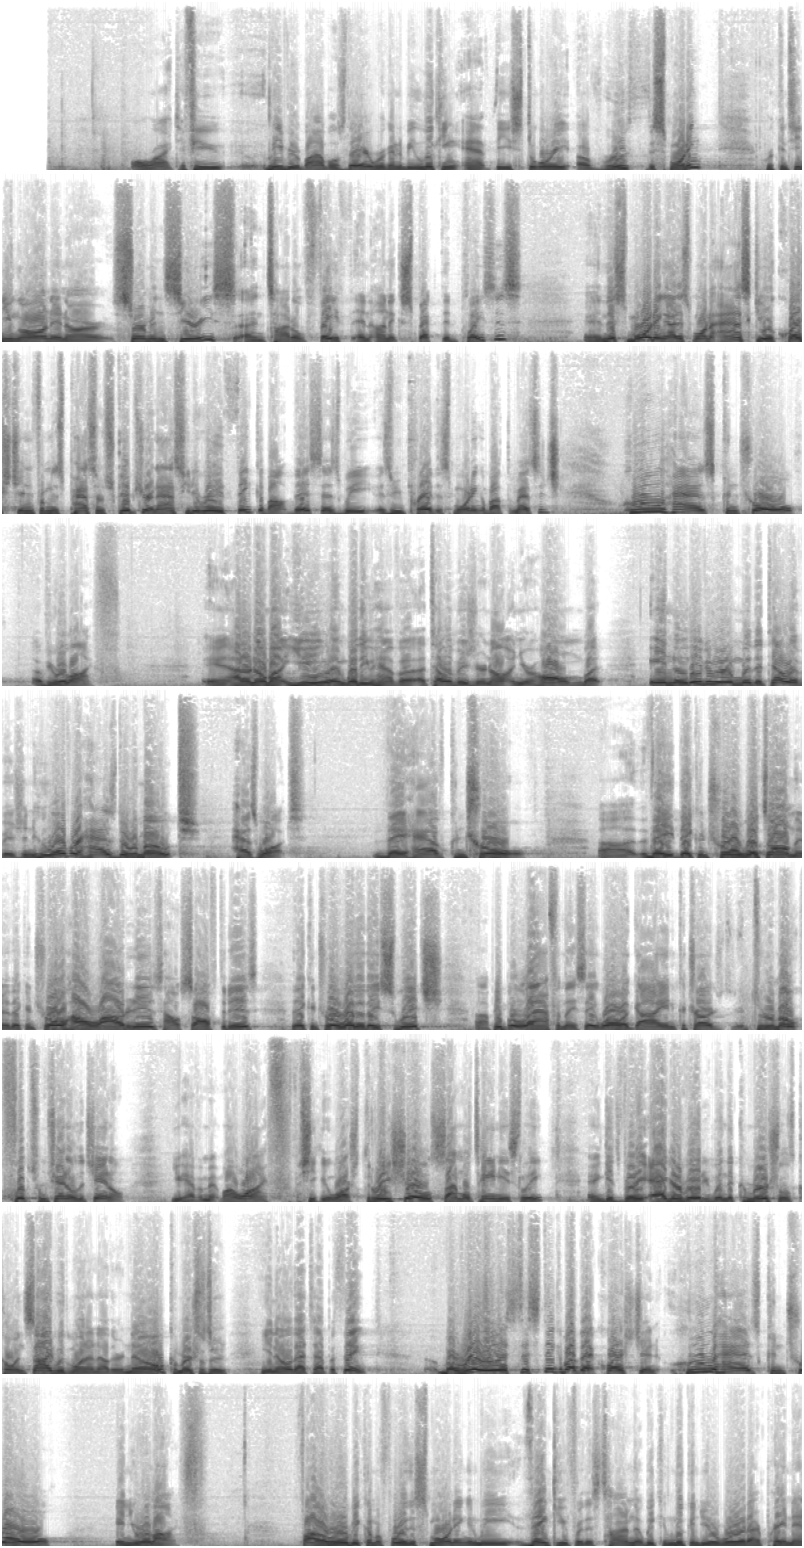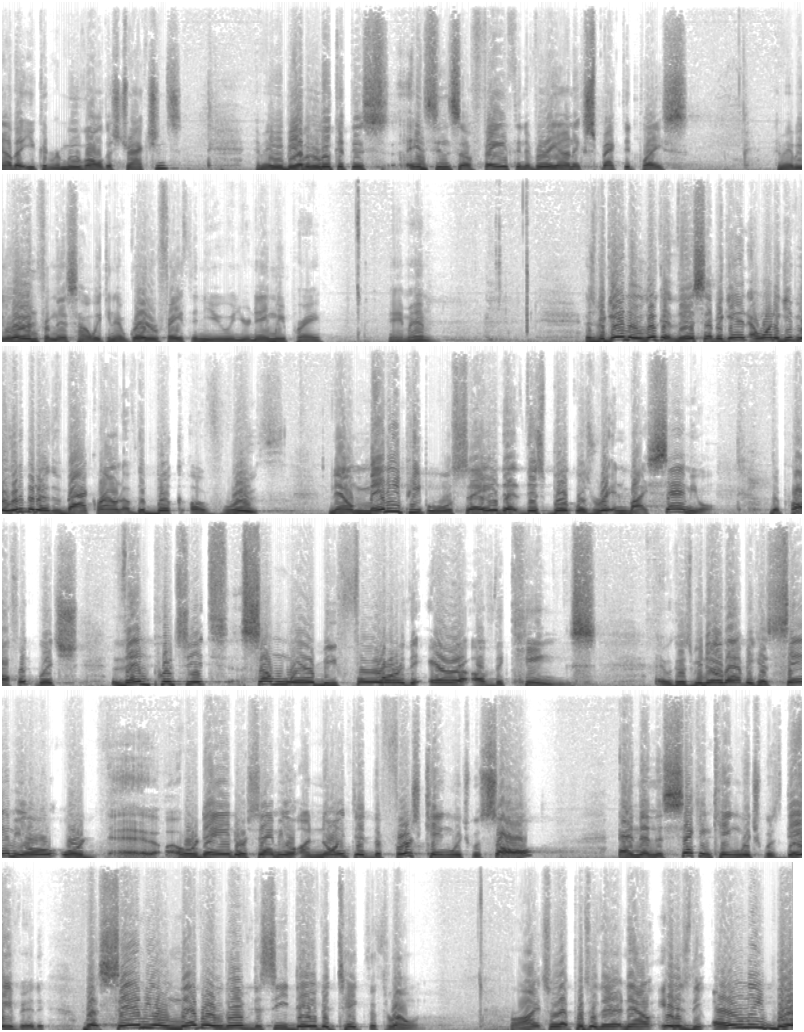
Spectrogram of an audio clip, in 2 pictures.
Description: Please note that due to technical difficulties, this sermon may have disruptive static throughout.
